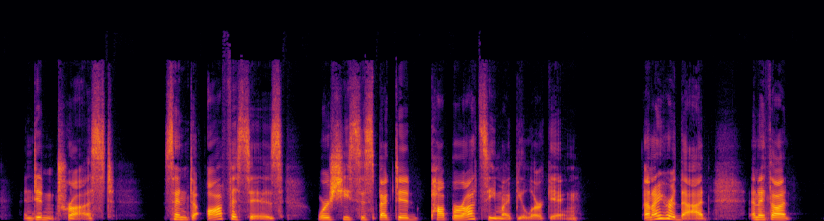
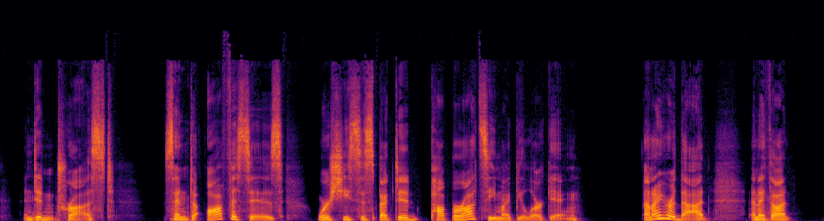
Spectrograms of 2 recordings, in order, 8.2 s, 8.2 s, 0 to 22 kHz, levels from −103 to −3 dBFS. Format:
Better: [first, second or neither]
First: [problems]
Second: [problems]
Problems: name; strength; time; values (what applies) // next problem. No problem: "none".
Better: second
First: thin; somewhat; fading below 250 Hz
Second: none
